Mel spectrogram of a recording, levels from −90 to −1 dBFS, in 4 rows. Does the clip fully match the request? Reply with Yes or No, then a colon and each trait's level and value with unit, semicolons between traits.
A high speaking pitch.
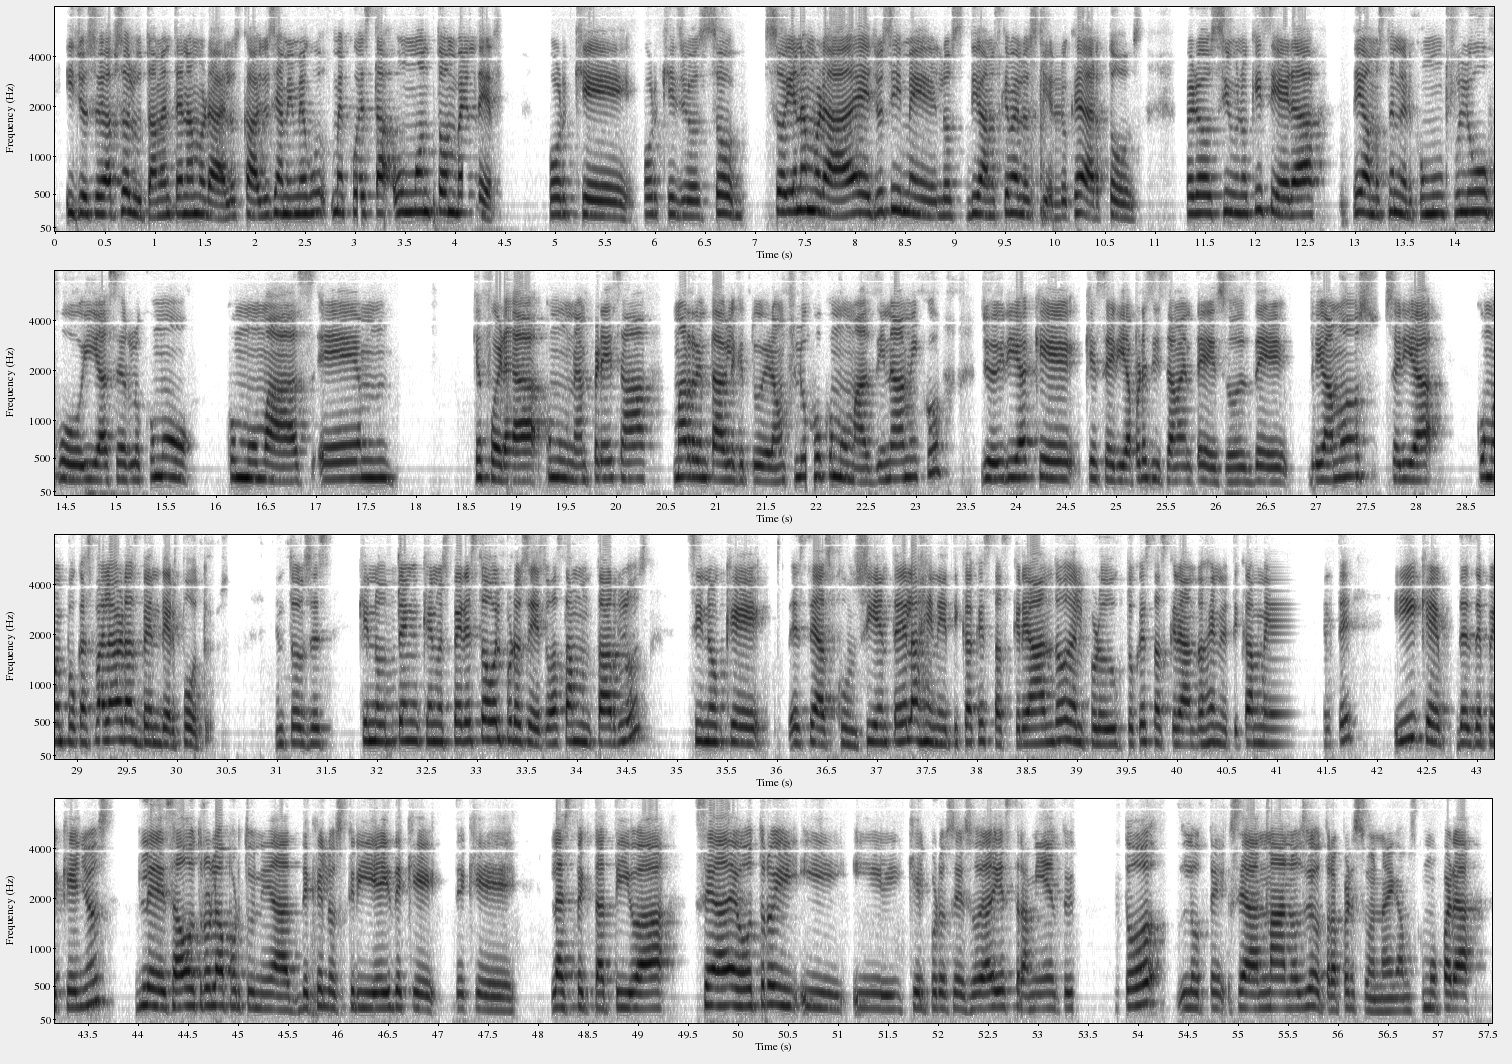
Yes: high, 220 Hz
